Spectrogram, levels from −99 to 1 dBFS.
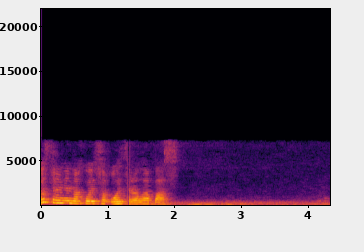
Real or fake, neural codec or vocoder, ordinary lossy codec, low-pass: real; none; AAC, 32 kbps; 7.2 kHz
